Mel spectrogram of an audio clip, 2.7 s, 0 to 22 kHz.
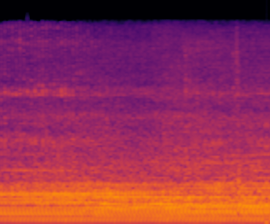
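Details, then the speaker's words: Murray Select 42-inch 16.5 hp riding mower, just started and warming up, recorded on GoPro: steady quick single-cylinder putter still slightly uneven, expected to smooth out when warm; normal idle. "GoPro just picked that up, but you can feel the exhaust all the way over here. Probably a good 5 feet away from the mower. It's kind of cool. If you hear it warming up, it'll smooth out."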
